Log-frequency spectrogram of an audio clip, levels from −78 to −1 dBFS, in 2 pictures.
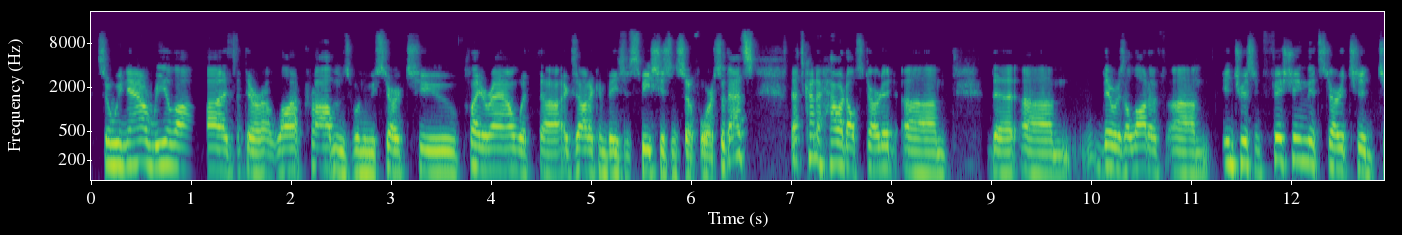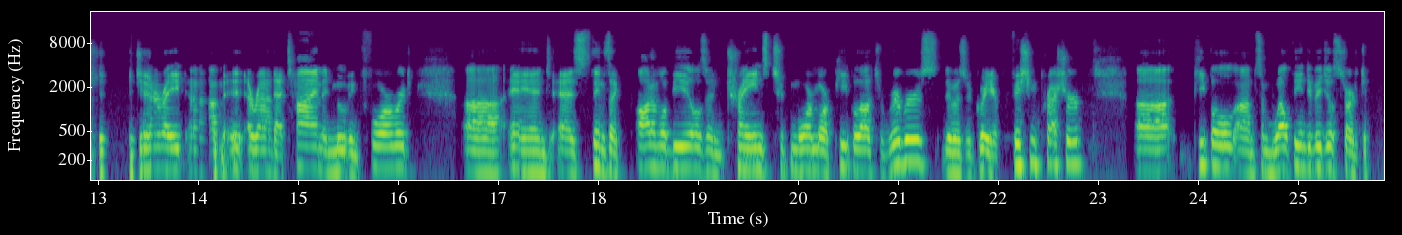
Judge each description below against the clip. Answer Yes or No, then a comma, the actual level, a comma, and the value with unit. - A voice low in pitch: No, medium, 145 Hz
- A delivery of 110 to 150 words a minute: No, fast, 205 wpm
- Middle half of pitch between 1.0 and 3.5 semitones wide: Yes, average, 2.9 semitones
